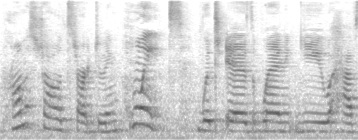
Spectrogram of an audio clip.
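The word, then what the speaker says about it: pointe: of your toes and this point isn't like a point at you that's not the way it's spelled it's spelled p o i n t e point and so we're gonna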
